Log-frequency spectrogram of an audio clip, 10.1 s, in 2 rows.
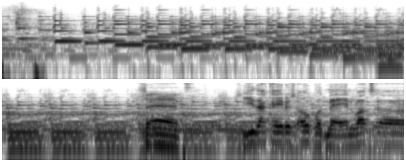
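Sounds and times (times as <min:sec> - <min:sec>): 
effects pedal looping a short melodic phrase: 0:00.0 - 0:10.0
speech: 0:06.8 - 0:10.0.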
